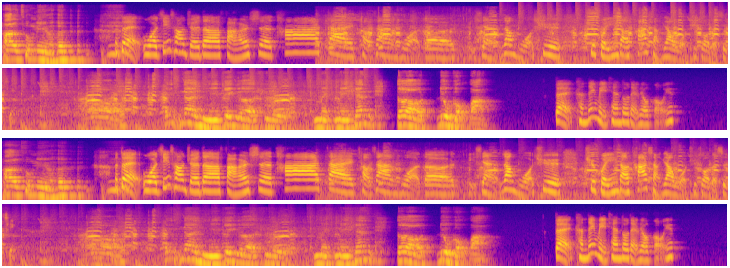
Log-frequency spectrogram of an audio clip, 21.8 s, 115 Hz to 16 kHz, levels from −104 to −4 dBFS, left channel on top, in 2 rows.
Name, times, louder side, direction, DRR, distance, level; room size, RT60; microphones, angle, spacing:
voice 1, 0.0-1.8 12.1-12.9 13.3-16.6 16.8-18.2, left 2 dB, 50° left, 2.9 m, -23 dB
voice 2, 1.5-11.1 19.2-21.0, right 5 dB, 40° right, 0.9 m, -21 dB
sound 1, 4.7-16.2, left 5 dB, 25° left, 0.8 m, -28 dB
sound 2, 7.5-16.6, left 1 dB, 70° left, 3.2 m, -30 dB
12.0 x 9.2 x 8.5 m
head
